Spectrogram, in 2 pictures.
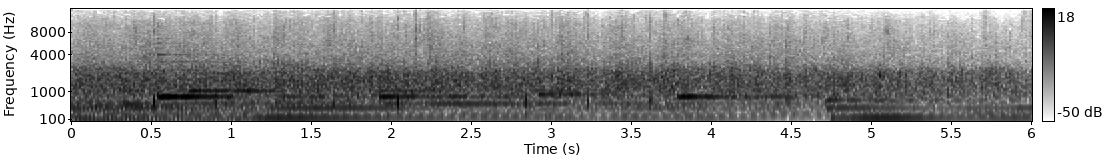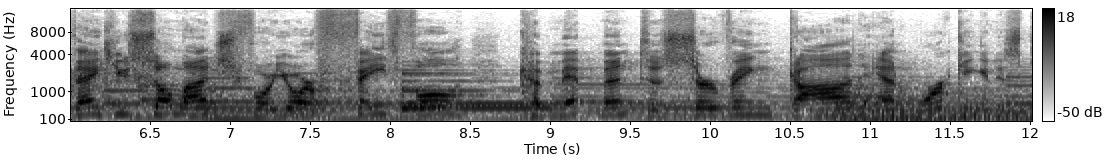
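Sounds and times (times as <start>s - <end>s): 
audience clapping hands: 0.0s - 7.2s
speech: 6.0s - 12.0s.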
